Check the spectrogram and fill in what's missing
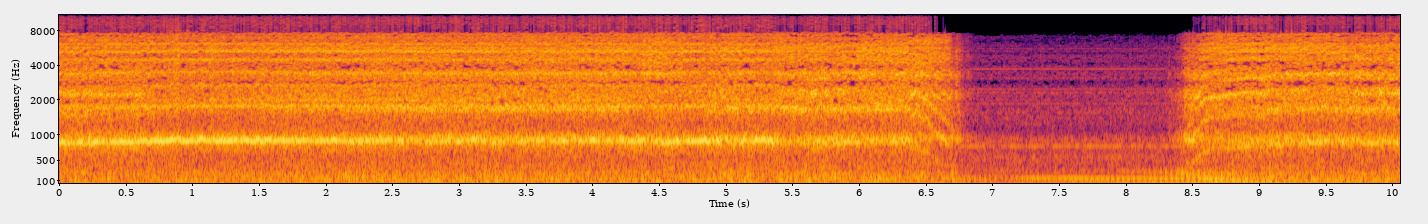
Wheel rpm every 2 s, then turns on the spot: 220, 230, 230, 50, 150.
none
